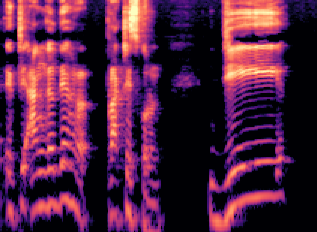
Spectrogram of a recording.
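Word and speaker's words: جيم: angle দিয়ে practice করুন জিম যদি দাঁতের সঙ্গে দাঁত লেগে যায় তাহলে কিন্তু মানে আরেকটি হরফ হয়ে যাবে দেখেন জিম জিম তাইলে যা হয়ে যাবে মারাত্মক ভুল হবে এজন্য দাঁত ফাঁকা রাখতে হবে জি দেখছেন জিহ্বার মধ্যখানে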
